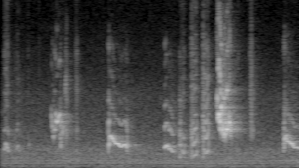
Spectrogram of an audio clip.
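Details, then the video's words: Pet budgerigars chirping: short warbled notes and squeaky rising chirps in separate bursts, with brief quiet gaps between them over a steady low hum. "Budgies | Talking | Singing | Chirping sounds"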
